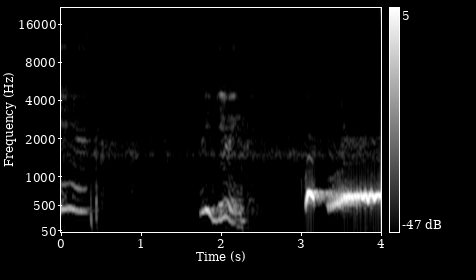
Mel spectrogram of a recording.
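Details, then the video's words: A female pet ringneck (Barbary) dove inspecting a possible nest spot indoors gives soft, low, hollow coos in three short phrases, the last longer and steadier, with a person talking quietly nearby. "my pet ringneck dove cooing!"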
